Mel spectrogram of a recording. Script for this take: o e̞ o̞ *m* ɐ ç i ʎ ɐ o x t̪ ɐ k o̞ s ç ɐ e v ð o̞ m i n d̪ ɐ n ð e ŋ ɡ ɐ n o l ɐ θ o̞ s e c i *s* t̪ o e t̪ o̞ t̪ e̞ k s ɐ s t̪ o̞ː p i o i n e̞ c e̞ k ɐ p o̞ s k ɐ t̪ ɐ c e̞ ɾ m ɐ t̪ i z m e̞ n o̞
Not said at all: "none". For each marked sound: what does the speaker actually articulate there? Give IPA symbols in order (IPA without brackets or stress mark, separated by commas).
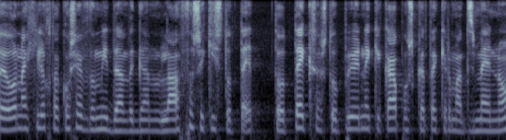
n, s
